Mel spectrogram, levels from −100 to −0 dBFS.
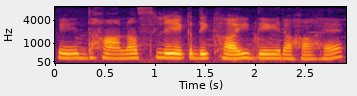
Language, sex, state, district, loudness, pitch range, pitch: Hindi, male, Chandigarh, Chandigarh, -18 LUFS, 180-195 Hz, 185 Hz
